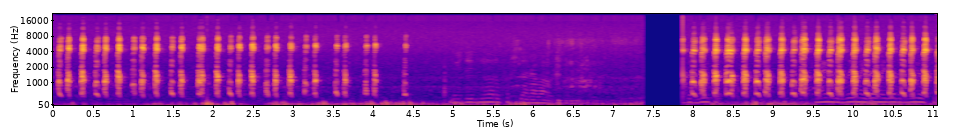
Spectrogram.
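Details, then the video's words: A female chukar partridge, used as a hunting call bird, gives fast, repeated harsh clucks, several each second, in two long bursts with a brief softer, murmuring stretch between them. "chakor ki awaz keklik sesi"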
